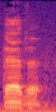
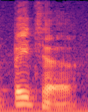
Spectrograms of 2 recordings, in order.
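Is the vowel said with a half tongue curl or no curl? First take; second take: half curl; no curl. First: The vowel is said with a half tongue curl. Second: The vowel is said with no tongue curl. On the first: The speaker calls it right. "它是卷一半Better" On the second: The speaker calls it wrong. "也不是不卷舌Better"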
